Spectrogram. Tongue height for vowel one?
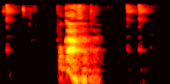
high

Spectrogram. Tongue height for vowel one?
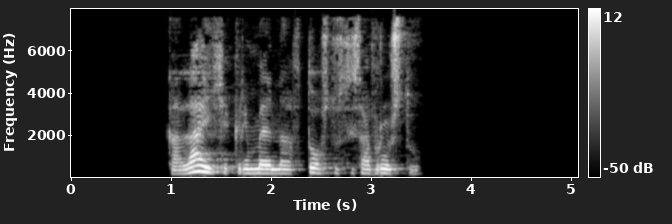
low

